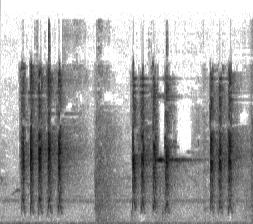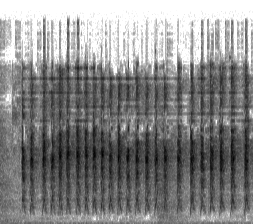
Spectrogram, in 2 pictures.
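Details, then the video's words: Eurasian tree sparrow in long nyerecet chatter: bursts of sharp, high, rapidly repeated chirps, the last series running steadily for about two seconds, with short pauses between bursts. "BURUNG GEREJA GACOR NYERECET PANJANG"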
